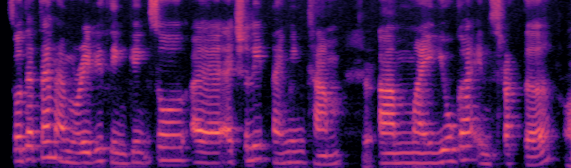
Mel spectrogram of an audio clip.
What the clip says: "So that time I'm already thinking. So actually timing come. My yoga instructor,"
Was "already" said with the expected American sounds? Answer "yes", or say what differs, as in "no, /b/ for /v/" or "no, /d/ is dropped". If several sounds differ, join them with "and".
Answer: yes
